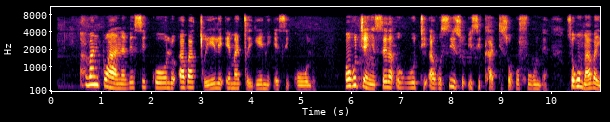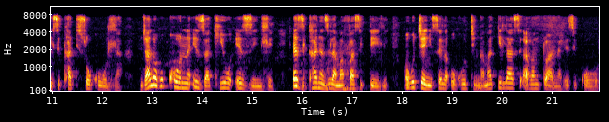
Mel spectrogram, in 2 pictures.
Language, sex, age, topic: North Ndebele, female, 25-35, education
